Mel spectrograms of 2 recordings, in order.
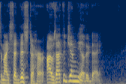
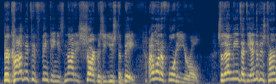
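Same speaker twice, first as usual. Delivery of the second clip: exasperated rant; 7 semitones higher than usual. Real, not acted. Rant about old candidates.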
